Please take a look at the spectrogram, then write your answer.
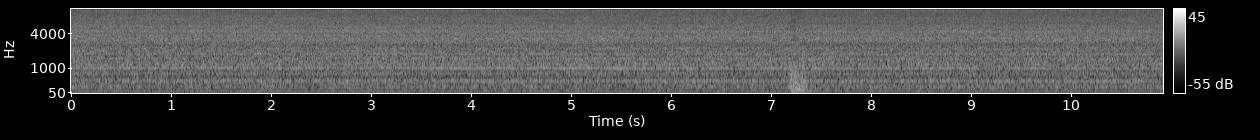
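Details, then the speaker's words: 2003 Honda Civic after head gasket replacement: smooth, even idle with a steady hiss and no knocks or misses while smoke burns off the exhaust manifold. It idled 25-30 minutes without the earlier overheating, so the fix worked. "See, there's the smoke coming from the exhaust manifold. It sounds good."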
